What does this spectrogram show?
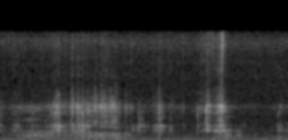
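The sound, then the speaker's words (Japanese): Someone drinks a highball from a glass, with a few quiet, bright clinks of ice against the sides and soft sipping noises, with no talking. “すいませんちょっとあのハイボールを飲ませてくださいすいません仕事終わりで お疲れ様です”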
